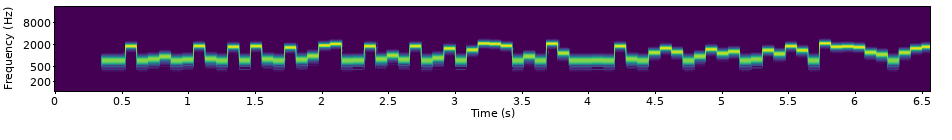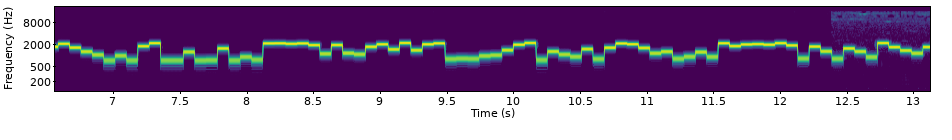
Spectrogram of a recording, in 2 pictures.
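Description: An amateur radio digital data signal carrying a CQ call and message, decodable by computer: a single pure tone hopping rapidly between pitches in a continuous keyed stream, playing alone for about thirteen seconds after a brief silence.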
